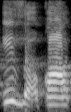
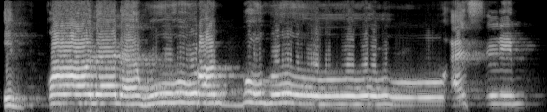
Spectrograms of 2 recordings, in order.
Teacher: Makhraj huruf zal, hujung lidah kita kena keluar sikit, tahan pada gigi kacip.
